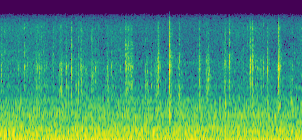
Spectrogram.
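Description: Steady, close typing on a computer keyboard, with quick irregular key clicks continuing throughout without any talking.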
